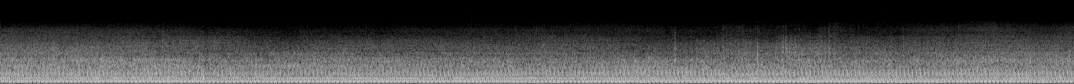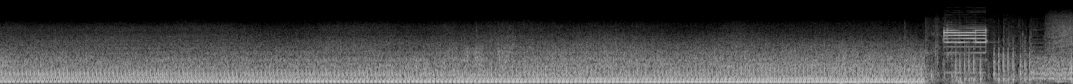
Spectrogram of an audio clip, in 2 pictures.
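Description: A motorboat engine on a lake in high summer holds a steady, loud droning hum with a strong low tone for about twenty seconds. Then it cuts off abruptly, ending in a brief clatter.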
